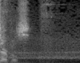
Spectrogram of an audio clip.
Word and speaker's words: xurpils: Otherwise, if xurpils or whatever it's called, I can't pronounce the name. It's xurpils.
